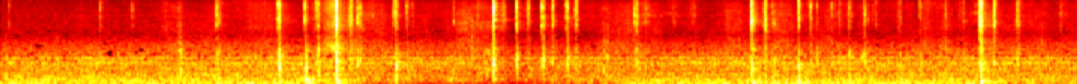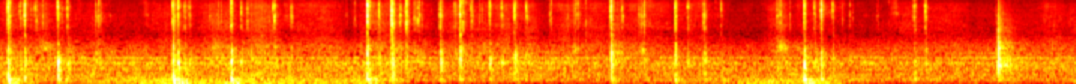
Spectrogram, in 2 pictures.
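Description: Typing on a computer keyboard: irregular runs of key clicks with short pauses between them, over a faint steady hum.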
